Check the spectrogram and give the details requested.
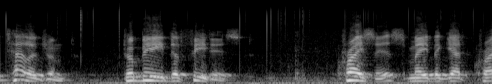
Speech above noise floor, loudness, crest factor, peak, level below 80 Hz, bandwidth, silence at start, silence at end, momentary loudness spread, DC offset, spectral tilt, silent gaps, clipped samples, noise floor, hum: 20 dB; -19 LUFS; 18 dB; 0 dBFS; -40 dBFS; 13.5 kHz; 0 s; 0 s; 22 LU; under 0.1%; -7 dB/octave; none; under 0.1%; -38 dBFS; none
